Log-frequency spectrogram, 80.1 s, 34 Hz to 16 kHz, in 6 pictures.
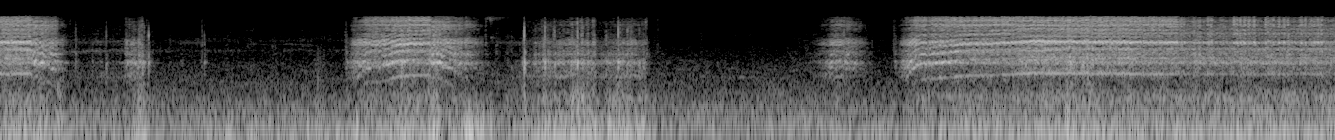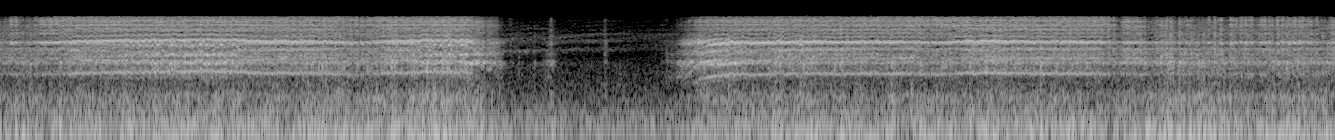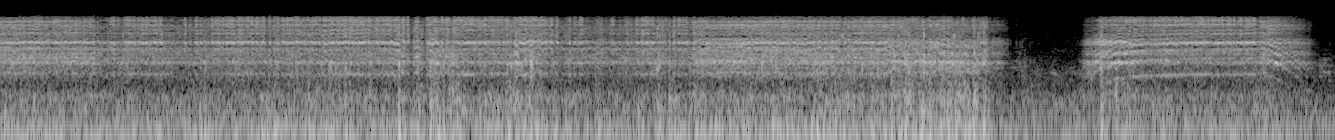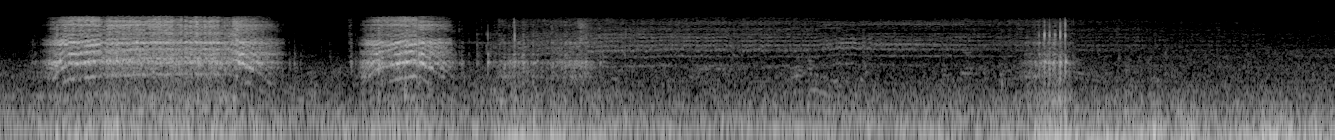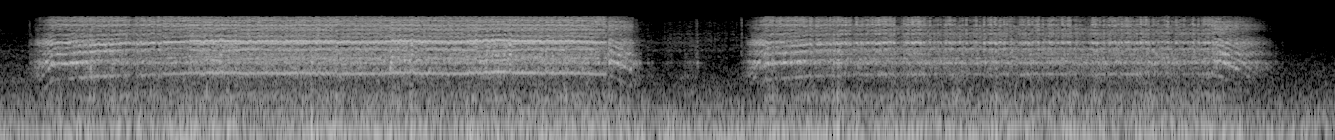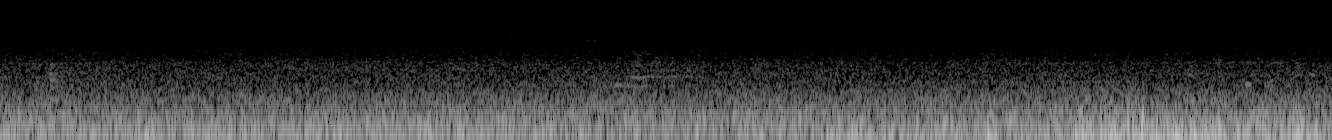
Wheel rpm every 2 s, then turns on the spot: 60, 20, 50, 10, 60, 160, 160, 160, 160, 30, 120, 160, 160, 160, 160, 160, 160, 160, 70, 120, 90, 60, 30, 0, 0, 10, 10, 140, 160, 140, 70, 160, 140, 0, 0, 0, 0, 0, 0, 0.
0-2 4-8 18-20 44-46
